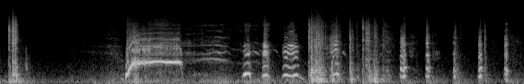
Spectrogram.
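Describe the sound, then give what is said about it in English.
A voice imitates a lumberjack's hoop call, once used on the river when log jams were broken up. It is a single loud, sustained high whoop that rises and then holds before breaking off, followed by talking. “you'll hear a hoop. A hoop. A hoop. Why a hoop? Well, it goes back to the old lumberjack days.”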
